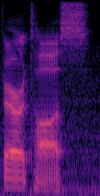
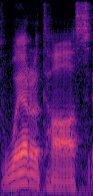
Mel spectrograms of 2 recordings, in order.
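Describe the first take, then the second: First: The word begins with a V sound. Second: The word begins with a W sound. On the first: This is the ecclesiastical pronunciation. "they do use the V instead of the W sound" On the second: This is the classical pronunciation. "when I learned classical Latin in high school, it was ... veritas"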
